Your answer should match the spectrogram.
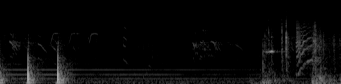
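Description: Two sharp knocks on a wooden door at Vikby on Little Christmas land about a third of a second apart, followed by a quiet pause and then a few softer scraping, shuffling sounds.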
